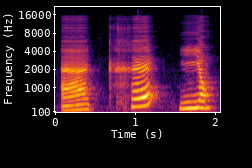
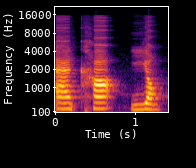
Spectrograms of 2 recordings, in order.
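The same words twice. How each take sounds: First: The first vowel sounds like 'eh' before 'yon'. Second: The first vowel sounds like 'ah' before 'yon'. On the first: The speaker calls it right. "on dit un crayon" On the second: The speaker calls it wrong. "On n'a pas dit un crayon"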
